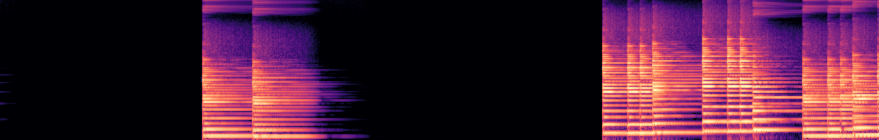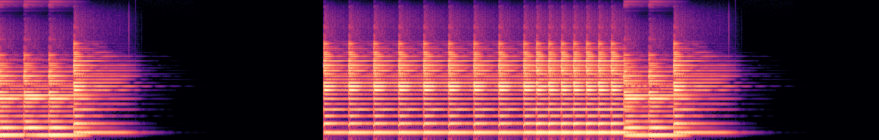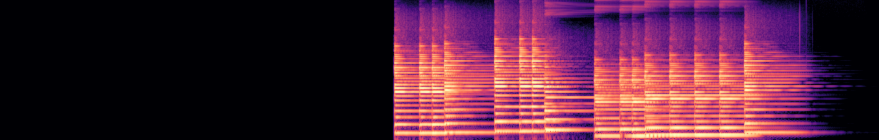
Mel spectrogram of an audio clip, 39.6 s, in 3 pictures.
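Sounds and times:
solo piano bass line: 0:03.0 - 0:04.9, 0:09.1 - 0:15.2, 0:18.1 - 0:24.2, 0:32.3 - 0:38.4.

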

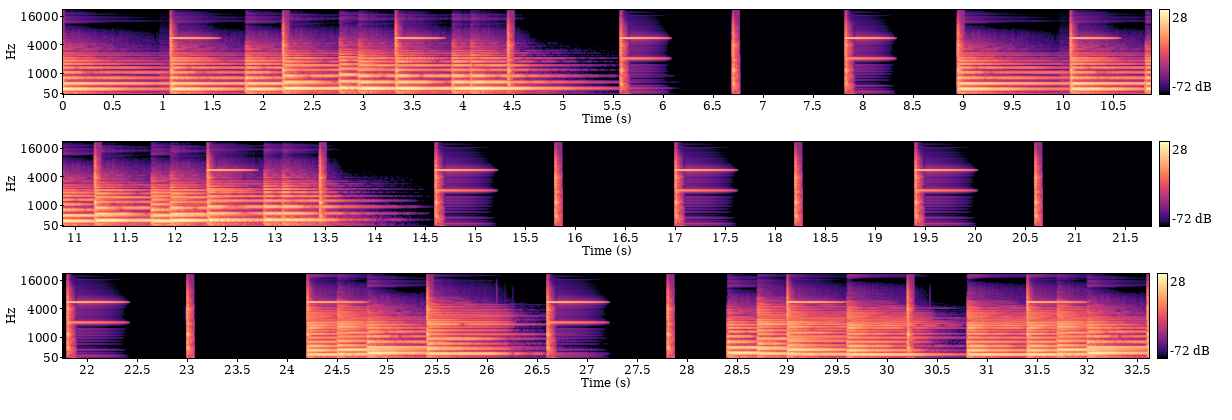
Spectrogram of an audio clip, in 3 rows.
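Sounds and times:
solo piano Credo piece: 0:00.0 - 0:05.2, 0:09.0 - 0:13.9, 0:24.2 - 0:26.4, 0:28.4 - 0:32.6.

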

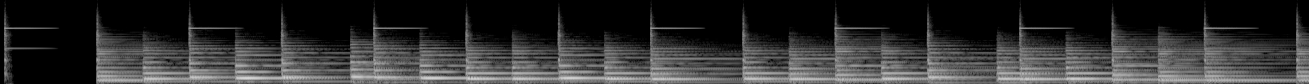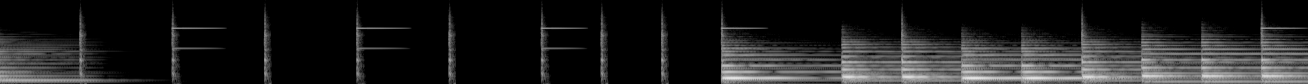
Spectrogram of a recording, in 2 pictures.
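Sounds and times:
alto piano accompaniment for a Credo: 0:01.0 - 0:14.5, 0:20.3 - 0:26.1.

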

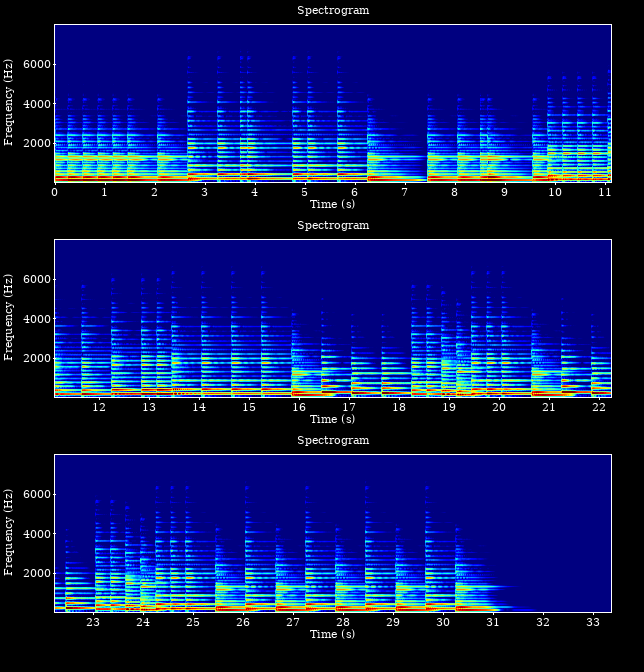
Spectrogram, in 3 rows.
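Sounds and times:
solo piano piece: 0:00.0 - 0:31.6.

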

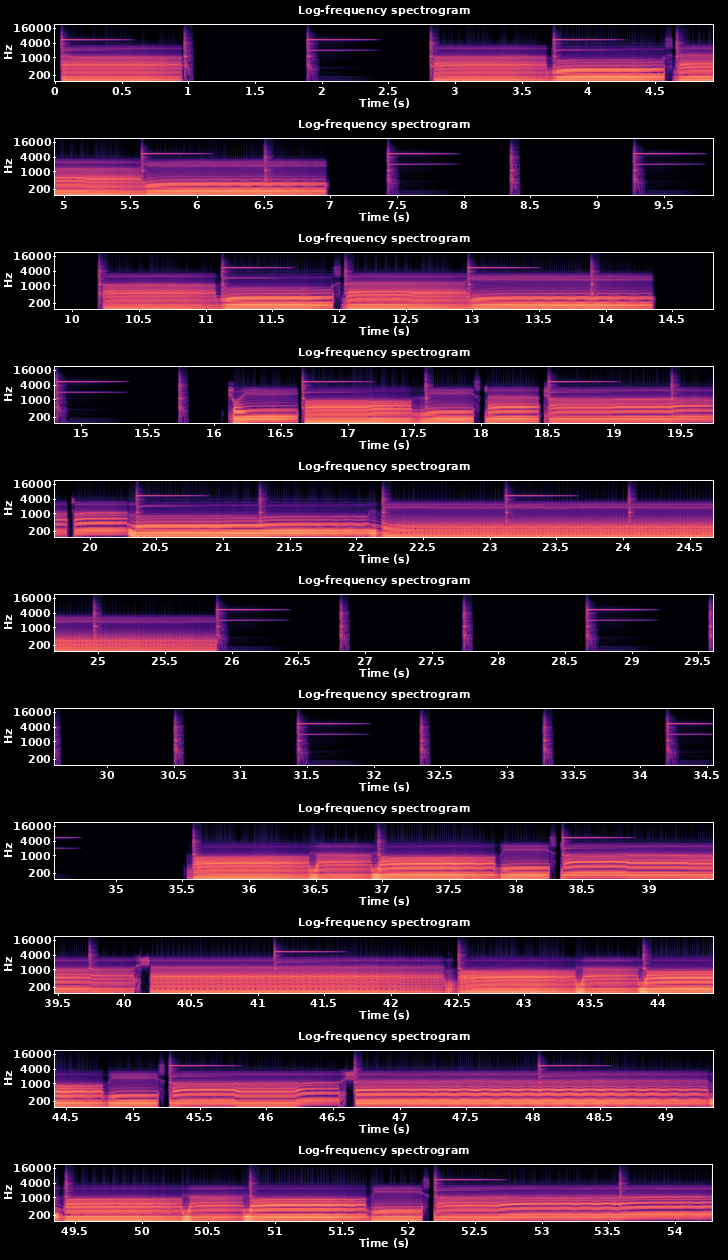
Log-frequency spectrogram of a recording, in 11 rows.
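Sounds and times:
solo bass voice singing: 0:00.1 - 0:01.0, 0:02.8 - 0:07.0, 0:10.2 - 0:14.4, 0:16.1 - 0:25.9, 0:35.6 - 0:54.2.

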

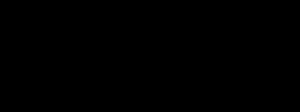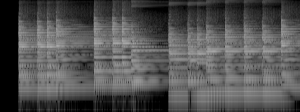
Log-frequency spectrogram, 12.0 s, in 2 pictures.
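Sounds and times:
piano bass accompaniment: 0:06.4 - 0:11.9.

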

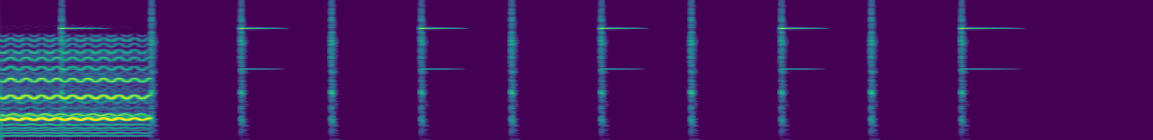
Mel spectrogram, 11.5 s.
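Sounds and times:
soprano voice singing with accompaniment: 0:00.0 - 0:01.5.

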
